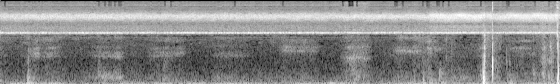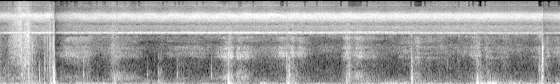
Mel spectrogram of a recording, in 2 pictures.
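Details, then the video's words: Crickets on a quiet, peaceful forest hiking trail of Mount Penanggungan via Sumber Lumpang, Trawas, Mojokerto, Indonesia, giving a steady, unbroken high-pitched trill throughout, with hikers' footsteps and sharp crunching clicks over it. "Di sini kita hanya mendengar suara jangkrik, burung,"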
